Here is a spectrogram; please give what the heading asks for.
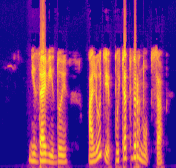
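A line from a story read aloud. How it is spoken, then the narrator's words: Loud grumble. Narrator (Russian): пробурчала я достаточно громко для того, чтобы меня услышали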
